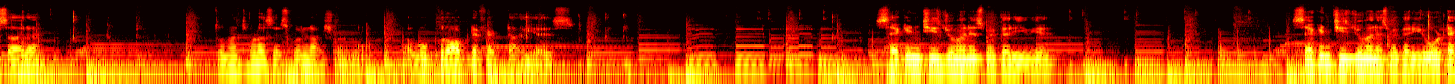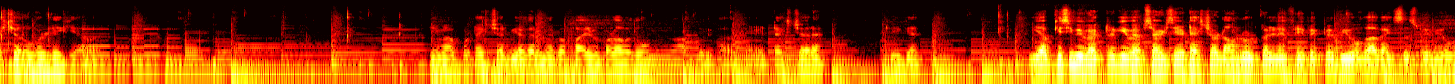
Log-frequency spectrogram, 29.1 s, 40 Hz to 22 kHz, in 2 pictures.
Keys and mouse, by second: 1.6 Down, 1.8 Down, 1.9 Down, 2.1 Down, 2.4 Down, 2.6 Down, 3.4 Down, 4.7 Down, 5.0 Down, 5.8 ctrl+KP_Subtract, 6.4 v, 7.7 click, 8.1 click, 8.4 click, 9.9 ctrl+z, 10.9 click, 11.4 click, 12.0 click, 12.7 shift+click, 13.8 ctrl+a, 14.3 click, 14.7 ctrl+d, 14.9 z, 15.1 alt+click, 15.4 v, 16.5 click, 17.0 shift+click, 18.3 click, 19.5 click, 21.1 click, 21.6 click, 22.0 click, 22.8-24.4 drag, 24.8 space, 24.9 click, 25.5 shift+click, 27.7 space.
